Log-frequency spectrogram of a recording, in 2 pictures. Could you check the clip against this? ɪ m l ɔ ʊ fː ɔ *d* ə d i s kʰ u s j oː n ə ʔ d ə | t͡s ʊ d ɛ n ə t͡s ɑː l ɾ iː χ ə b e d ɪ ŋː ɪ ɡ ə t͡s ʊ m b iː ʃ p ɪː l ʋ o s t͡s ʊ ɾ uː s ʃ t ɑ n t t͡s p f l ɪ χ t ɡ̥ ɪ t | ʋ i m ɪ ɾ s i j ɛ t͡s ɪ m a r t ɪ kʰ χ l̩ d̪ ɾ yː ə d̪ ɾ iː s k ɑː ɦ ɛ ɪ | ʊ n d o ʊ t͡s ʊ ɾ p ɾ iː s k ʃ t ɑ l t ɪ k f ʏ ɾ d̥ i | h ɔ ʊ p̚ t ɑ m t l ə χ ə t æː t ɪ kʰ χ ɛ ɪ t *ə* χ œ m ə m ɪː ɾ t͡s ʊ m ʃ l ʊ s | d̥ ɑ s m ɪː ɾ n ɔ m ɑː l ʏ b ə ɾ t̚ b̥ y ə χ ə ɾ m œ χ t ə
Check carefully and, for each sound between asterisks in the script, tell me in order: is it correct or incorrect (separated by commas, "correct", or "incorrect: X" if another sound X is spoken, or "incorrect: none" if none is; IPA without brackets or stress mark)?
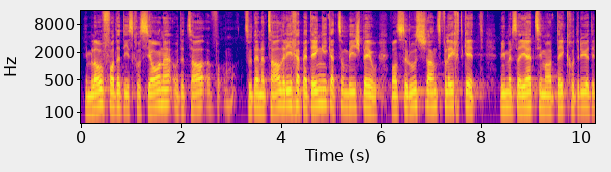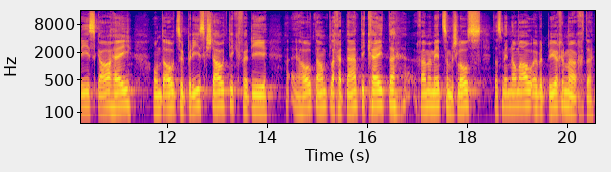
correct, correct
